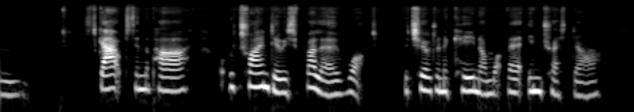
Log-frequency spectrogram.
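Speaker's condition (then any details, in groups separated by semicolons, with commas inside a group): Deafness; sign-supported English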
